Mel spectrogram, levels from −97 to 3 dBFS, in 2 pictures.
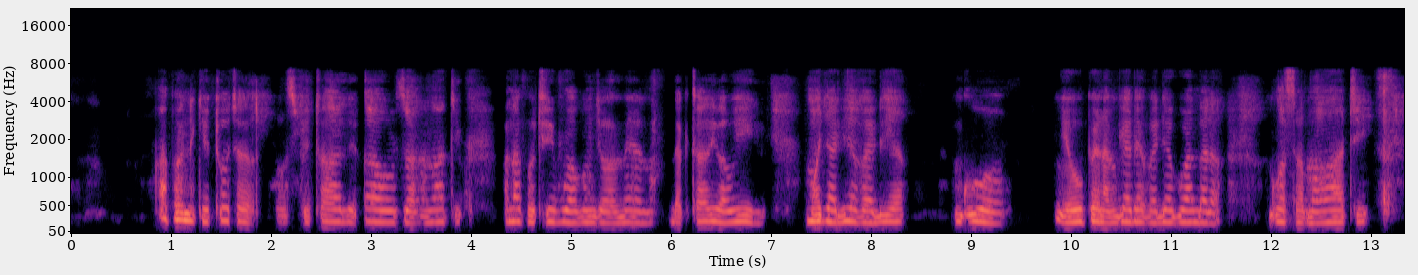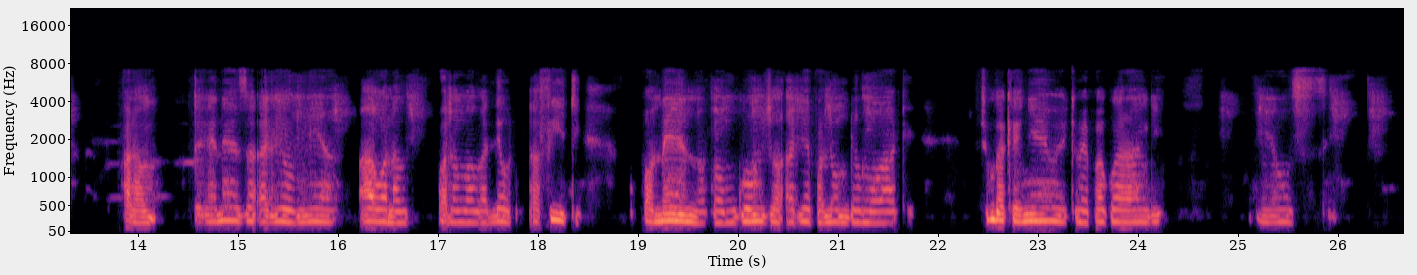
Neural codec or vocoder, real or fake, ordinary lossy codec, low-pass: autoencoder, 48 kHz, 32 numbers a frame, DAC-VAE, trained on Japanese speech; fake; AAC, 48 kbps; 7.2 kHz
